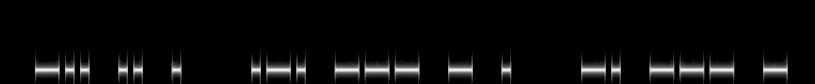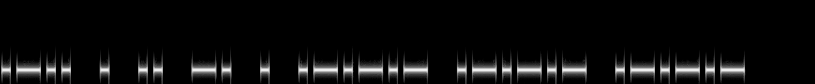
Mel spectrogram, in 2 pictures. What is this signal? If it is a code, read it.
Morse code, heard as a keyed tone, about 16 wpm, 680 Hz. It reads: DIE ROTE NOTLEINE...
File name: Morsekurs / Witze / Witz 31.Oktober 2023 70 F80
